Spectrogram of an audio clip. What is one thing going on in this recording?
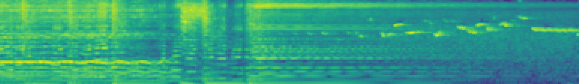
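A mariachi band plays music on strings, guitars and a double bass.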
